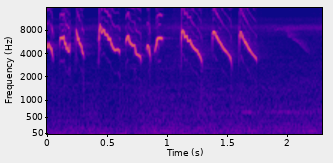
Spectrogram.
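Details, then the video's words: White-eye lure song for provoking persistent singing. A dense, fast flurry of shrill, high twittering whistles, each sliding downward, packed into under two seconds before fading. "PANCINGAN PLECI agar NGOTOT"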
